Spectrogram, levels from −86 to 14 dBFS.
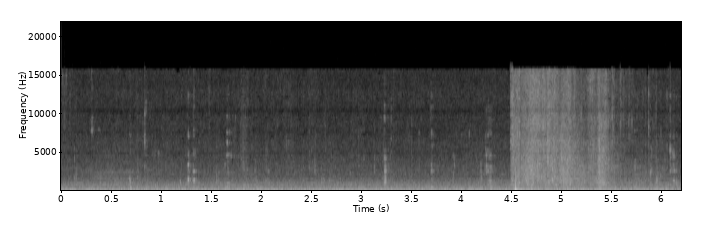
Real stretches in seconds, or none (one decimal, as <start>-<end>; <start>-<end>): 1.3-4.3; 5.2-6.2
